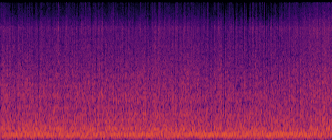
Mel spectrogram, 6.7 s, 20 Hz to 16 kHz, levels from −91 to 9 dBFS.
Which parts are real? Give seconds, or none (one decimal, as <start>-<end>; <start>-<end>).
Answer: none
